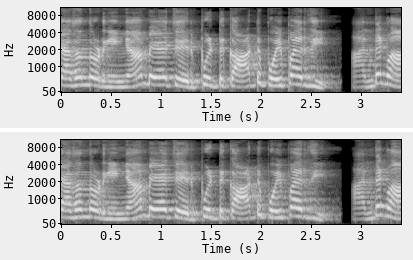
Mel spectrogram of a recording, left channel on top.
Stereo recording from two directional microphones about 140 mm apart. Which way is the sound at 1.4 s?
25° left (ahead or behind).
